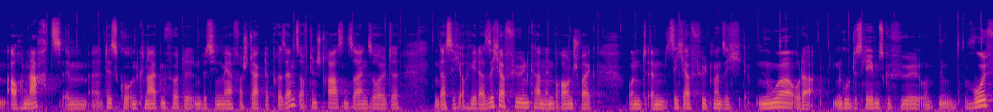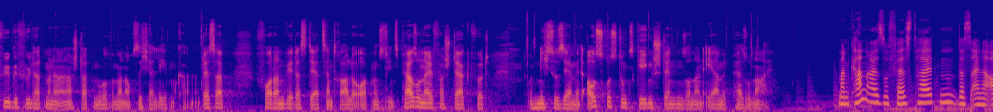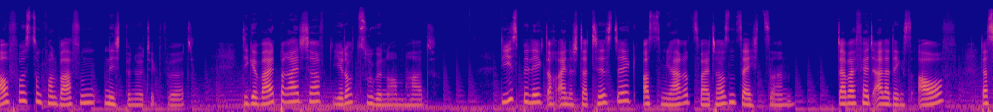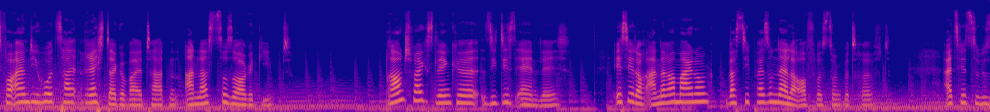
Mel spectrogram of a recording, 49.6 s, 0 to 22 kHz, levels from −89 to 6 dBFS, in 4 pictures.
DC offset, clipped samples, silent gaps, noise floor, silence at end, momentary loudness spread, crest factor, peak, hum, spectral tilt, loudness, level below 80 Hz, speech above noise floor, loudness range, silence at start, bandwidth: under 0.1%; under 0.1%; none; -58 dBFS; 0 s; 15 LU; 22 dB; -12 dBFS; none; -4.5 dB/octave; -34 LUFS; -52 dBFS; 24 dB; 6 LU; 0 s; 16 kHz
